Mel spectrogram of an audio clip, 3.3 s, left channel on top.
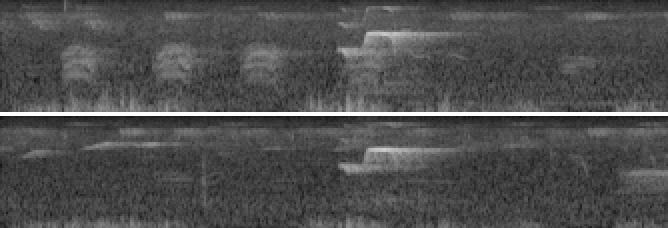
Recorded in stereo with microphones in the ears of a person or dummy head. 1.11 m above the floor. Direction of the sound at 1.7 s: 70° left (ahead or behind).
